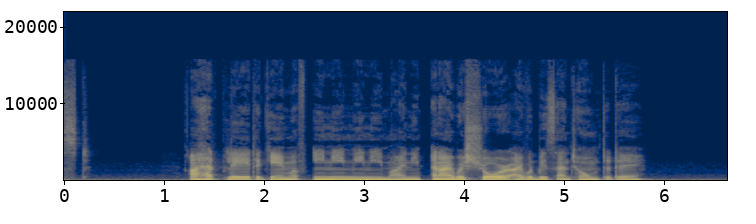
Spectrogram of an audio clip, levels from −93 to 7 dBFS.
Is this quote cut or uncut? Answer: cut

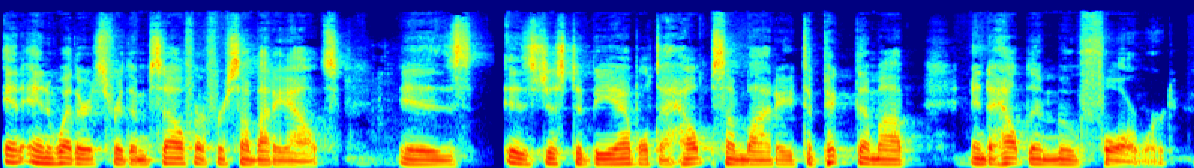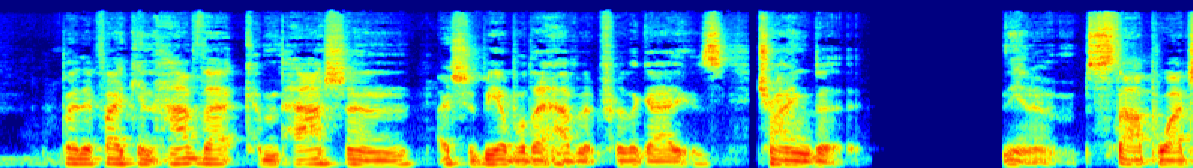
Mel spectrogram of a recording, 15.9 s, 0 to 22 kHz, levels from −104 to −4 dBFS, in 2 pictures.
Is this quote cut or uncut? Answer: cut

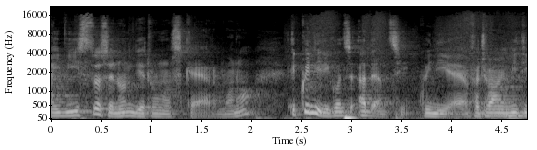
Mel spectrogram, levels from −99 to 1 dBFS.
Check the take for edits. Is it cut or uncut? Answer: cut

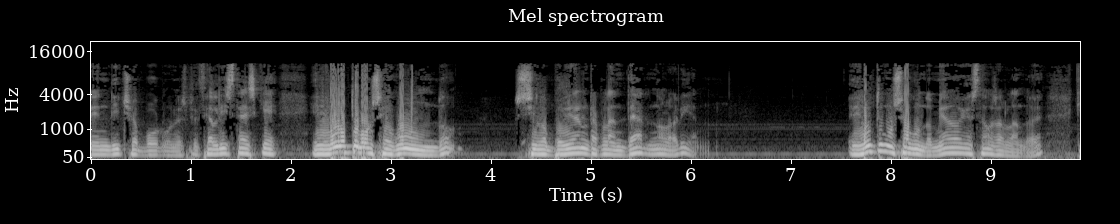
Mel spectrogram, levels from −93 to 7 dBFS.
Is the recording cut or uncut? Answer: uncut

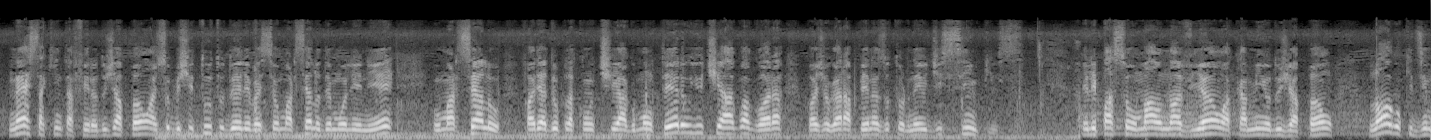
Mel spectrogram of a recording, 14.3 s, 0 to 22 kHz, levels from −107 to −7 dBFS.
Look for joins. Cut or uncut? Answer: cut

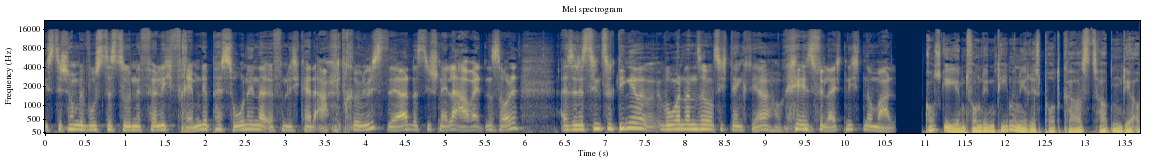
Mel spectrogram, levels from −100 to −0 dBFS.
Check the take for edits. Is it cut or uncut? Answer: uncut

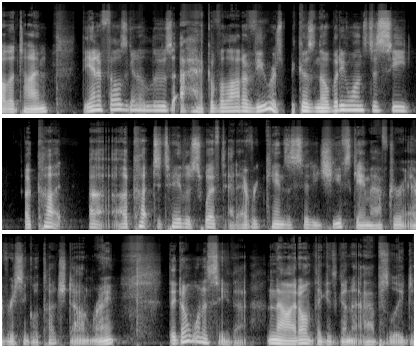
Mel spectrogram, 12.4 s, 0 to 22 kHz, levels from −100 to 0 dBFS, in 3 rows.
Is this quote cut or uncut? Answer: cut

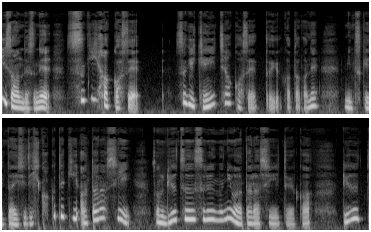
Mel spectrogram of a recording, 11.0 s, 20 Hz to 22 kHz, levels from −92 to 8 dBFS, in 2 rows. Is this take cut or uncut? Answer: uncut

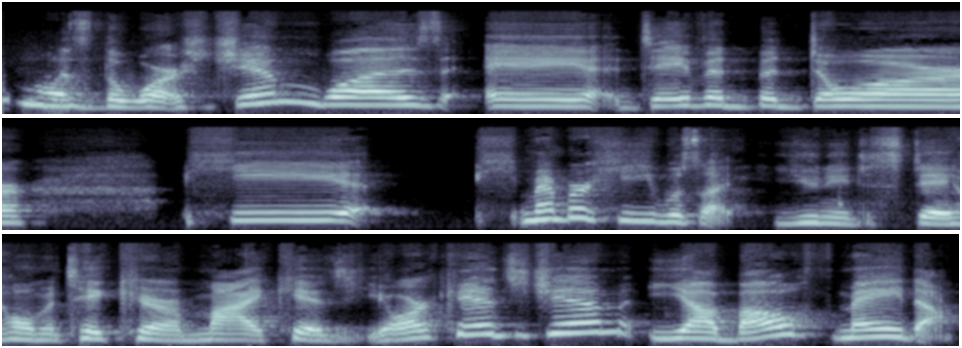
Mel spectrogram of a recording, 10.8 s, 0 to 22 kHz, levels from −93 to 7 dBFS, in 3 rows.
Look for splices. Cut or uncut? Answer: uncut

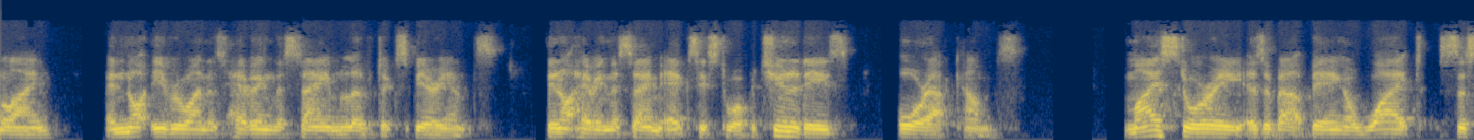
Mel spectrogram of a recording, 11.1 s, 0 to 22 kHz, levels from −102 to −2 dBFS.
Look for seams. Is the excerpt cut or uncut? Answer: uncut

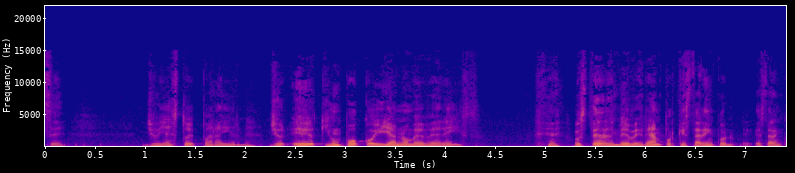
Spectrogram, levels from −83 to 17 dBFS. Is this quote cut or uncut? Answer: cut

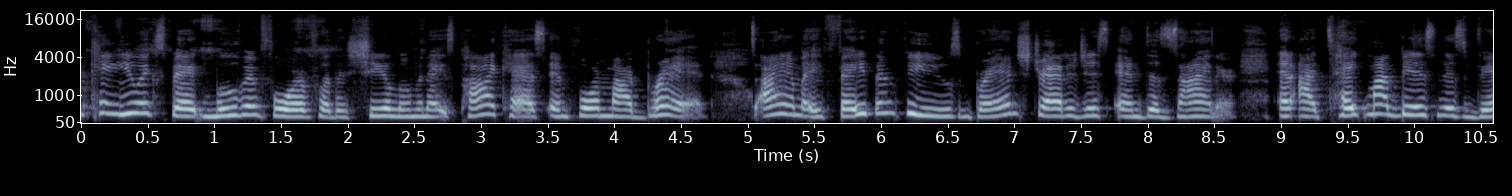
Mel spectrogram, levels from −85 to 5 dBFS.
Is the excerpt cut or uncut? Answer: cut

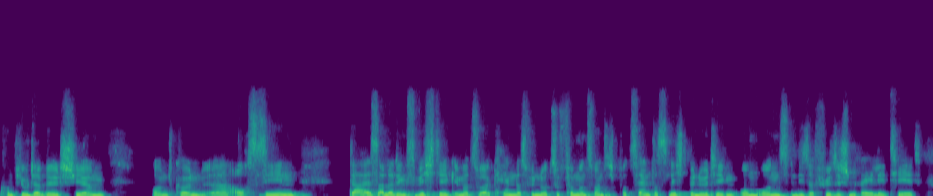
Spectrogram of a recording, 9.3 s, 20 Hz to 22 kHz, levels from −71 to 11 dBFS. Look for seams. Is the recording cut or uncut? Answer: uncut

